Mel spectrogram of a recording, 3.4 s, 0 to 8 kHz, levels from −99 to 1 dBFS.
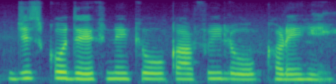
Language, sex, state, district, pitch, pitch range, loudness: Hindi, female, Madhya Pradesh, Bhopal, 195 Hz, 190-205 Hz, -17 LUFS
